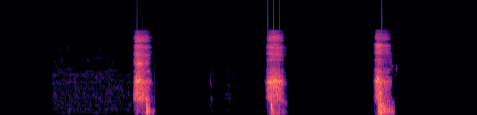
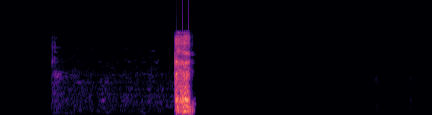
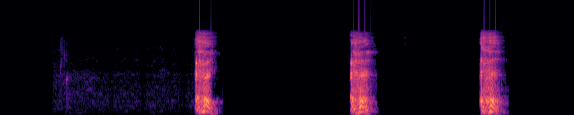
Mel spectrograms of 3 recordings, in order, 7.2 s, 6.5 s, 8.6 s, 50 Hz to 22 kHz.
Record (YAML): exhalation_length: 7.2 s
exhalation_amplitude: 30226
exhalation_signal_mean_std_ratio: 0.24
cough_length: 6.5 s
cough_amplitude: 27748
cough_signal_mean_std_ratio: 0.15
three_cough_length: 8.6 s
three_cough_amplitude: 30000
three_cough_signal_mean_std_ratio: 0.23
survey_phase: beta (2021-08-13 to 2022-03-07)
age: 45-64
gender: Male
wearing_mask: 'No'
symptom_cough_any: true
symptom_sore_throat: true
symptom_onset: 12 days
smoker_status: Never smoked
respiratory_condition_asthma: false
respiratory_condition_other: false
recruitment_source: REACT
submission_delay: 1 day
covid_test_result: Negative
covid_test_method: RT-qPCR
influenza_a_test_result: Negative
influenza_b_test_result: Negative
